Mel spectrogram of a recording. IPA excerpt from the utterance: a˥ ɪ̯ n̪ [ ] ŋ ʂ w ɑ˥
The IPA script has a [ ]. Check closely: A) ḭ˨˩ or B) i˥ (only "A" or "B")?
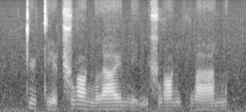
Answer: A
